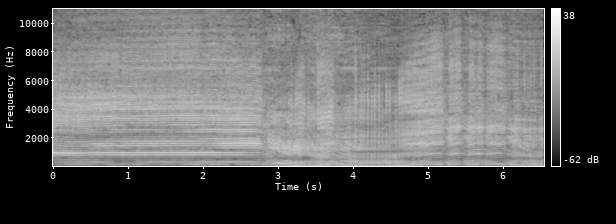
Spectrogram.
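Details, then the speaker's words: New Rovan 36cc double-ring two-stroke in a King Motor Baja 5B, first hard runs: drones flat and sluggish off the line, pulling like a 26cc, then screams with swooping pitch; leaner worsened it; low compression from excess squish. "So, first impressions, not that good. That really didn't pull well at all."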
